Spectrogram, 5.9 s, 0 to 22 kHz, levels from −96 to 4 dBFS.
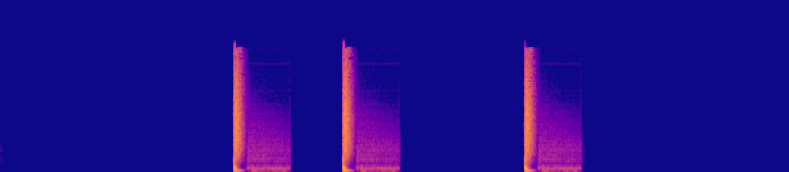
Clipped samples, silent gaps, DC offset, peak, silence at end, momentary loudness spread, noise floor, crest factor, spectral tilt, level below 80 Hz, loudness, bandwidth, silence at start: under 0.1%; 2.20-2.56 s, 3.02-3.93 s; under 0.1%; -2 dBFS; 1.9 s; 7 LU; under -90 dBFS; 28 dB; 1 dB/octave; -70 dBFS; -21 LUFS; 16 kHz; 1.75 s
